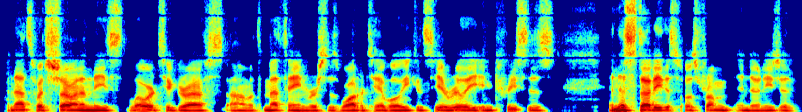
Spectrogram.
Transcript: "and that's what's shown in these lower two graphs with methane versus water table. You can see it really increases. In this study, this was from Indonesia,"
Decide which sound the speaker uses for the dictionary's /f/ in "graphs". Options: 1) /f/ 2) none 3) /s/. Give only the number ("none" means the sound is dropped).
1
